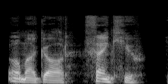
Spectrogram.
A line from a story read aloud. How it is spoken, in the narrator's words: he said, his voice weak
